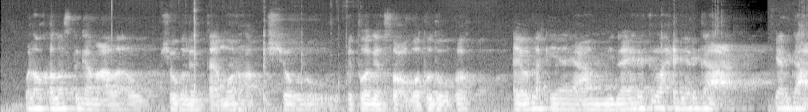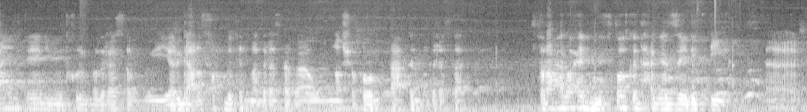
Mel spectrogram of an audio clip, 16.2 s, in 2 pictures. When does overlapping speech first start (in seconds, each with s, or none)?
none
